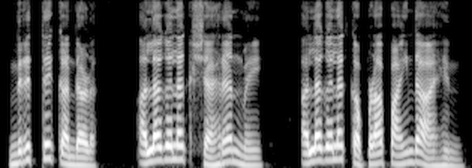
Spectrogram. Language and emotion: Sindhi, neutral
